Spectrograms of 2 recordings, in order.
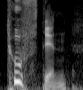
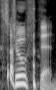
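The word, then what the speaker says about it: Tufteln: Big fan of it's Tuftin, but it's spelled like Tuftalin.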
